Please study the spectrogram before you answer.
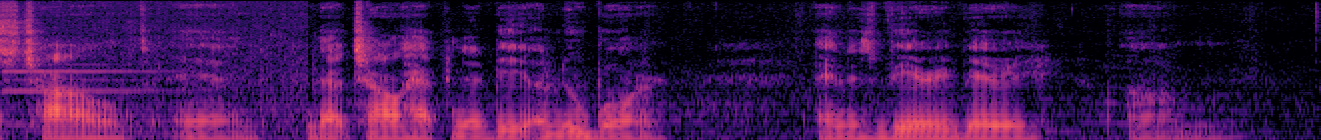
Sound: machine beeping

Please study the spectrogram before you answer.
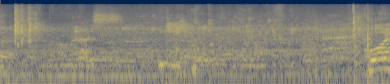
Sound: pissing

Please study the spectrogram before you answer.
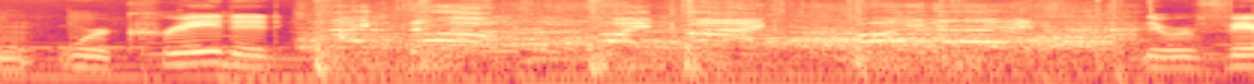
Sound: chanting

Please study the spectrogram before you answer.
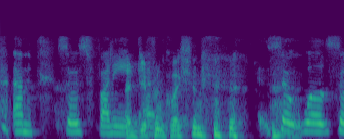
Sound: laughing

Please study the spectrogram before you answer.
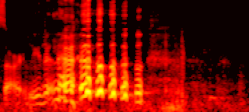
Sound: laughter

